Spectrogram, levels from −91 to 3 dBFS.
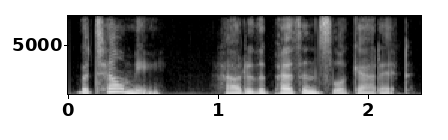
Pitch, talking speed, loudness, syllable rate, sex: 200 Hz, 255 wpm, -17 LUFS, 6.0 syllables/s, female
